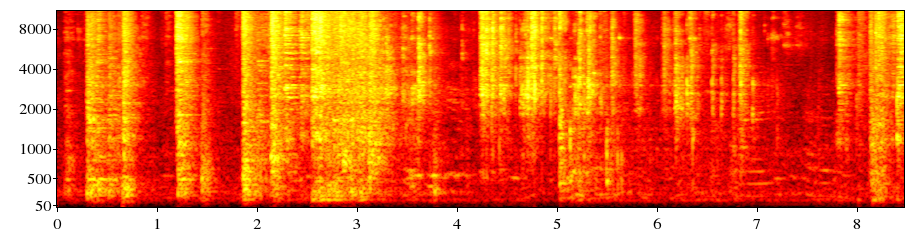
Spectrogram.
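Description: Ice cubes rattling in a metal ice scoop and dropping into a highball glass, a string of sharp clinks and knocks of ice, glass and metal bar tools, busiest a few seconds in.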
